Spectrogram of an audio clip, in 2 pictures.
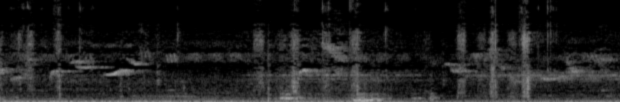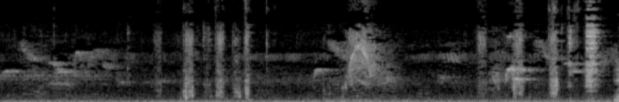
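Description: Birds chirping in the background, with a scatter of sharp clicks and knocks as a brinjal is sliced into thick rounds on a bonti blade and the rounds drop into a steel bowl; the loudest clicks come about two-thirds of the way in.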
